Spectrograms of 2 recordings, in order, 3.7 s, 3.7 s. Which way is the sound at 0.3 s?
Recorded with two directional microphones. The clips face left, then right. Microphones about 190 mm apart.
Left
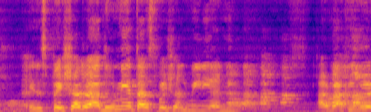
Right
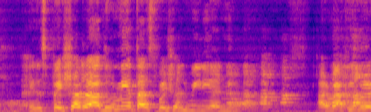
5° left (ahead or behind).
